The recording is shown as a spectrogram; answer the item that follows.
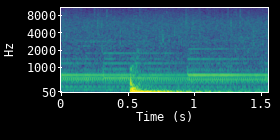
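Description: Steady rain falls on a surface in Persona 5 Royal on a rainy day near a busy bathhouse, a soft continuous patter with one brief louder splash-like burst, no voices.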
